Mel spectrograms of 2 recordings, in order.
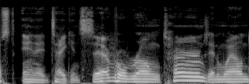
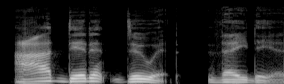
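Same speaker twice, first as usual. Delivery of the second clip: very slow, eerie, calm delivery. Telling a story, quoting a man staring at the dad, retold eerily calm tone. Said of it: "said in an eerily calm tone".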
